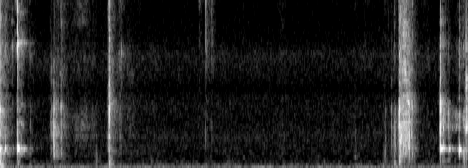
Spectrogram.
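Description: A few faint, sharp clicks spread out with a quiet gap in the middle: a small cluster at the start, a single click about a second in, and another cluster near the end.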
